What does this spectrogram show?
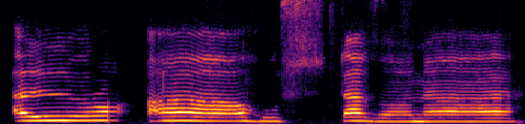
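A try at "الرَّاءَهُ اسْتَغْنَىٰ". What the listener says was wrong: Okay, so alif and ra are joined. There's no noon sound. There's no lam sound. Ar-ra. Ar-ra'ahu istaghna. Now, ghain is not a qalqala letter, okay? So we don't do any sort of bounce. Tagh. Taghna.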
